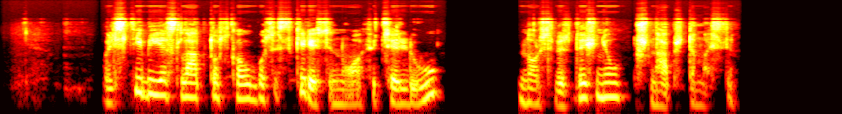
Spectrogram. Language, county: Lithuanian, Panevėžys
